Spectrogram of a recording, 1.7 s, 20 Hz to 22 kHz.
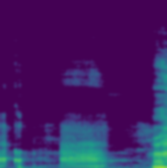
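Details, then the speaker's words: A 5-month-old baby boy's sharp little hiccups catch between brief voiced sounds and a squeal; infant hiccups. "What in the world kind of hiccup is"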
